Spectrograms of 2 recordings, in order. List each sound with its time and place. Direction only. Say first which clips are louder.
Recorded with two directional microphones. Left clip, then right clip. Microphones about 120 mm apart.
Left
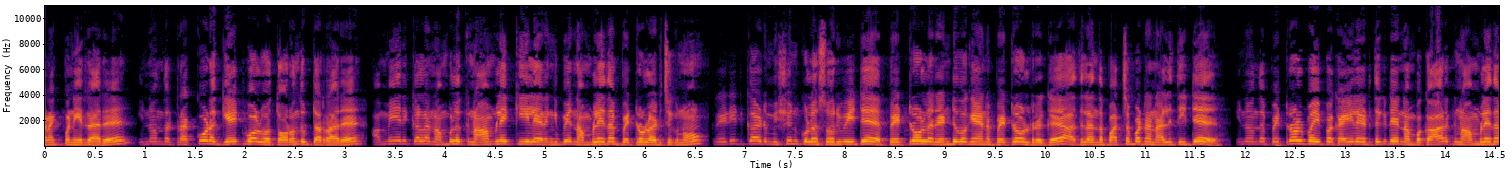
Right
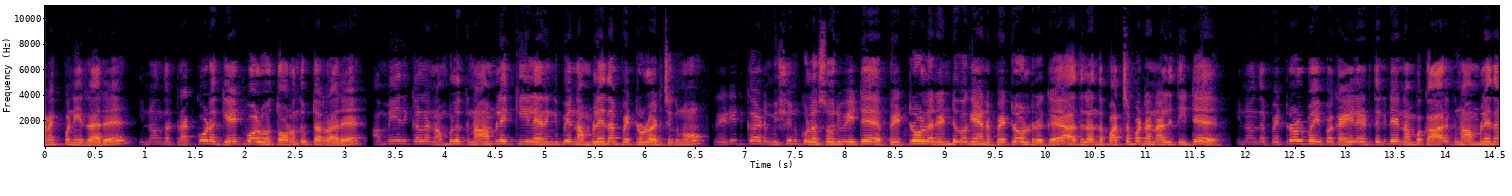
0.0 s speech: left 6 dB; 40° left (ahead or behind)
